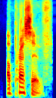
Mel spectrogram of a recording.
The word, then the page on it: oppressive: American English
